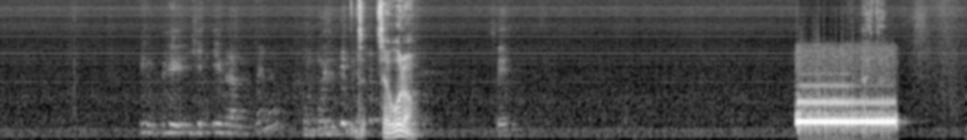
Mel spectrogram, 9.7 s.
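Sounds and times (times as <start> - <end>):
speech: 1.7 - 4.3
laughter: 3.0 - 3.8
telephone ringback tone on a call: 8.0 - 9.0.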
